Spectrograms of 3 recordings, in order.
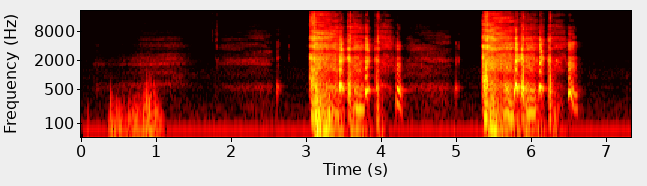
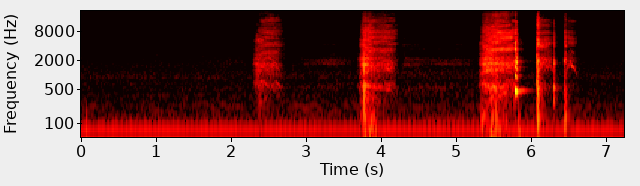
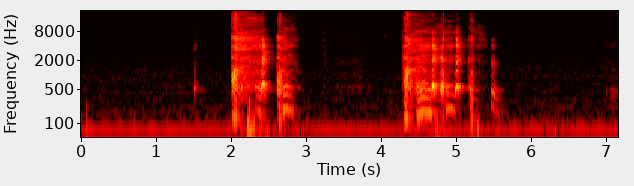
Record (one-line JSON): {"cough_length": "7.3 s", "cough_amplitude": 32768, "cough_signal_mean_std_ratio": 0.38, "exhalation_length": "7.3 s", "exhalation_amplitude": 23102, "exhalation_signal_mean_std_ratio": 0.27, "three_cough_length": "7.2 s", "three_cough_amplitude": 8076, "three_cough_signal_mean_std_ratio": 0.37, "survey_phase": "alpha (2021-03-01 to 2021-08-12)", "age": "45-64", "gender": "Female", "wearing_mask": "No", "symptom_new_continuous_cough": true, "symptom_shortness_of_breath": true, "symptom_fatigue": true, "symptom_fever_high_temperature": true, "symptom_change_to_sense_of_smell_or_taste": true, "symptom_loss_of_taste": true, "symptom_onset": "3 days", "smoker_status": "Never smoked", "respiratory_condition_asthma": false, "respiratory_condition_other": false, "recruitment_source": "Test and Trace", "submission_delay": "1 day", "covid_test_result": "Positive", "covid_test_method": "RT-qPCR"}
